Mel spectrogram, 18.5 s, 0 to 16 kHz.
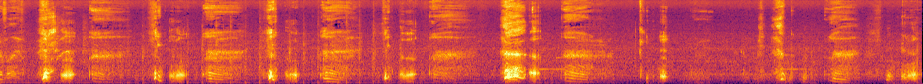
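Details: Repeated short throaty belches every one to three seconds, some partly suppressed, accompanying intractable hiccups present since 2015 after surgery, recorded around a physical therapy workout.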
